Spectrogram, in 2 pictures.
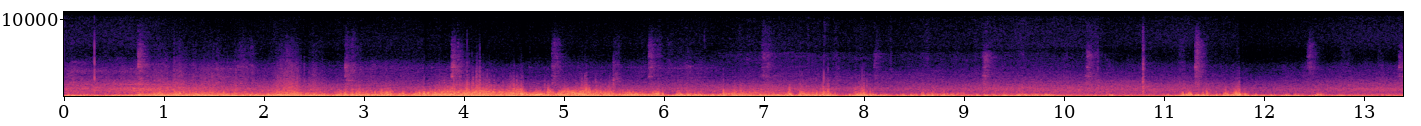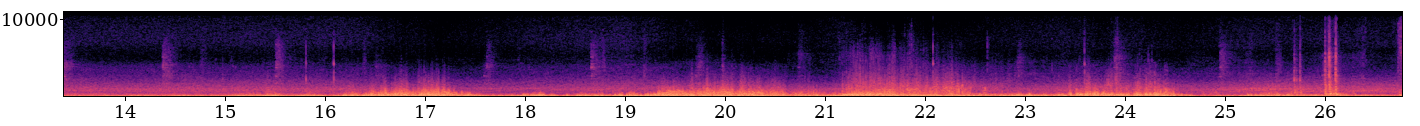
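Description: Wind buffeting the camera microphone, a low rumble that rises and falls in gusts, with occasional light clicks.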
